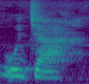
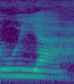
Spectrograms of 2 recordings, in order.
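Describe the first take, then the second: First: The middle consonant is a j sound. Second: The middle consonant is a y sound. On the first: This is how coastal people say it. "jika dilafalkan oleh orang pesisir itu menjadi wujah" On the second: This is how inland people say it. "jika dilafalkan oleh orang pedalaman itu maka menjadi wuya"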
